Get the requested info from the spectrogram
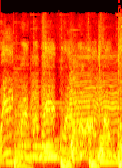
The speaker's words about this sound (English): Quack, quack, quack, quack, quack, quack. Wait a minute. Okay. Where did all those ducks come into the studio from?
